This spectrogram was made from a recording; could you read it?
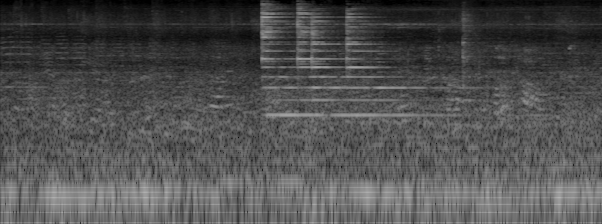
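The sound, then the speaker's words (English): The Red Car streetcar trolley rolls past on a street in Hollywoodland with a steady low rumble, then a sudden bright, metallic ringing squeal that cuts in partway through and slowly fades, followed by a short second screech. “And as we walk down the street here in Hollywoodland, the red car trolley is passing us.”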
